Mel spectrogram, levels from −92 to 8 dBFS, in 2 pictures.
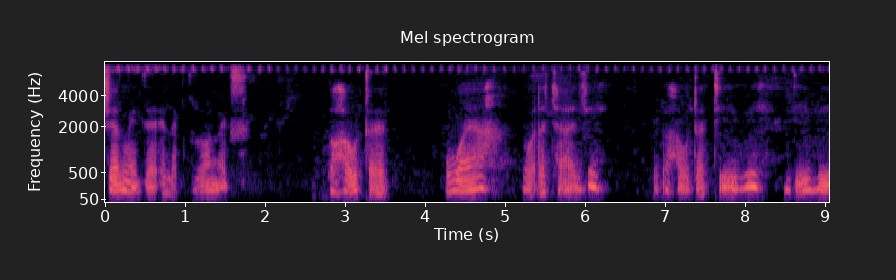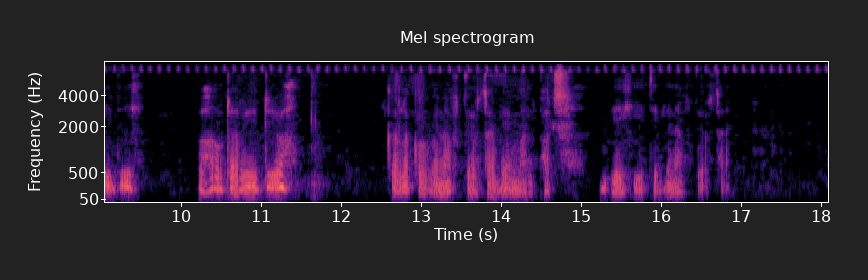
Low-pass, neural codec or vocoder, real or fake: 7.2 kHz; vocoder, 24 kHz, 100 mel bands, Vocos; fake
